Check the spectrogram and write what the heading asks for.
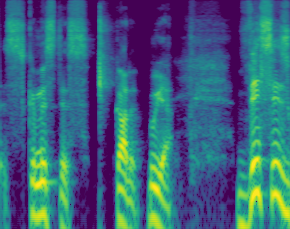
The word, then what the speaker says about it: Skistimas: It would rhyme with Christmas. It's Skistimas.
